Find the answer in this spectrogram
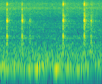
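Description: Faint, uneven ticks and taps of a stylus tip on a tablet screen while a word is handwritten, about five a second.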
